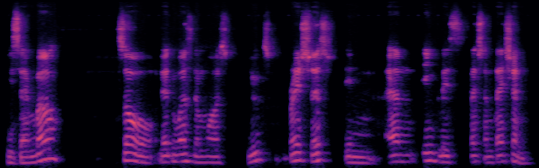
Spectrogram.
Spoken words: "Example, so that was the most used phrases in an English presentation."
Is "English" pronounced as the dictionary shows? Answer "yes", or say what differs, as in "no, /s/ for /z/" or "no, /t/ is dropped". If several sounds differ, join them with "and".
no, /s/ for /ʃ/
